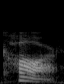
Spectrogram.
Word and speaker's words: car: But remember in American English we pronounce the r. So, it's car.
